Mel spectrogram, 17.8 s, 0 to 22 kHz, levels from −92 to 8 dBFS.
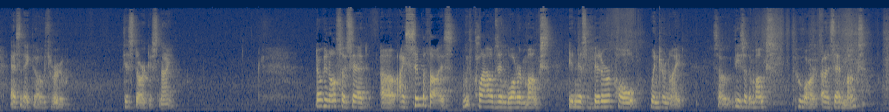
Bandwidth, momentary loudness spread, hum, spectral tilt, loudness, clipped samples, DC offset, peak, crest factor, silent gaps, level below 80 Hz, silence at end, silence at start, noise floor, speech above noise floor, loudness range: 16.5 kHz; 13 LU; none; -2 dB/octave; -23 LUFS; under 0.1%; under 0.1%; -2 dBFS; 22 dB; none; -72 dBFS; 0 s; 0 s; -52 dBFS; 29 dB; 8 LU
